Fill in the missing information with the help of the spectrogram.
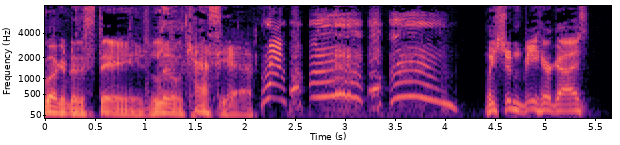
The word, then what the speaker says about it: Kasia: Keisha Shelton. – Spell that. Yeah, fine. Spell it. – K-A-S-I-A. Or Cassia. – Cassia, yeah.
